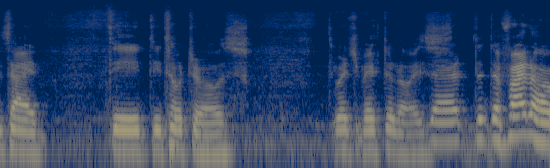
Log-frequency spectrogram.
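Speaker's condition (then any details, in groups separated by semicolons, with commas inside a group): Muscular dystrophy, Duchenne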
